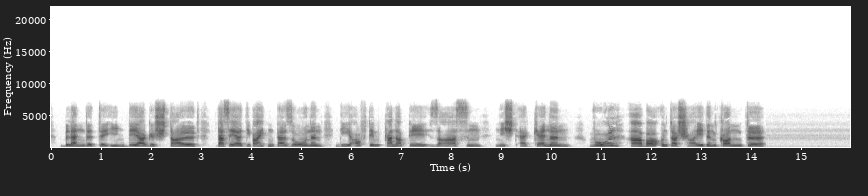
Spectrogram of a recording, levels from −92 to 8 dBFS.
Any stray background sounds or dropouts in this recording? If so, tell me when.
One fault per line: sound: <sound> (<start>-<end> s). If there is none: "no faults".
no faults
